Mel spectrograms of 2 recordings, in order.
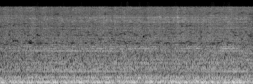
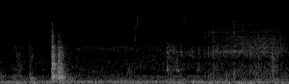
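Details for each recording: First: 1995 Chevy Suburban after full fuel system restoration with new gas lines and tank, first start and run kept short pending a water pump: smooth, steady low rumble with an even beat, no knocks or misses; normal idle. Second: 1995 Chevy Suburban after a full fuel system restoration with new tank, fuel pump and gas lines, only about two gallons of fuel in it: slow, drawn-out cranking for several seconds before it catches and jumps to a fast idle; extended cranking because the dry fuel lines were not primed.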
